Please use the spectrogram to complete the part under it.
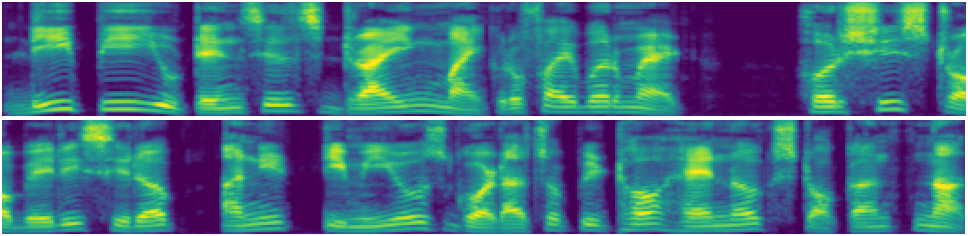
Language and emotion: Goan Konkani, neutral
